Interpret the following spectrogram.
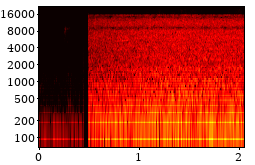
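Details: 1998 Ford Expedition, 5.4 L, about 151,000 miles, chasing EGR codes P0401, P0402 and P1401 after a vacuum leak was found in the fender well: steady, even low rumble with no knocks, misses or hunting; normal idle.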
